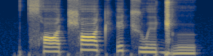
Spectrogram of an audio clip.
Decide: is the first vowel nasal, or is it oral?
oral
